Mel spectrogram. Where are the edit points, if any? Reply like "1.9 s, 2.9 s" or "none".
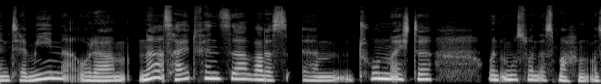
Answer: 1.6 s, 2.6 s, 5.0 s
